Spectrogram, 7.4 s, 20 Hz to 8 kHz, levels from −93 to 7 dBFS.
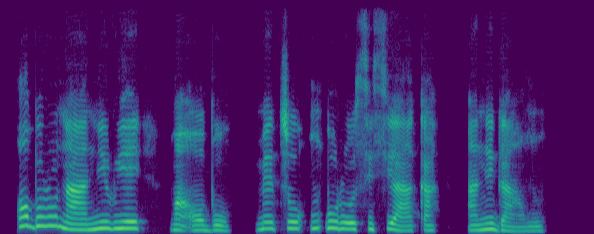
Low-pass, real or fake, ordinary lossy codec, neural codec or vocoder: none; fake; none; codec, 16 kHz, 4 kbps, FunCodec, trained on Chinese and English, 50 frames a second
